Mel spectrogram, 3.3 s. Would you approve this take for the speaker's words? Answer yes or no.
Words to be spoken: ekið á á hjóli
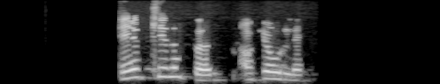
no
